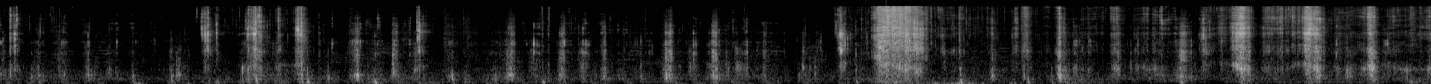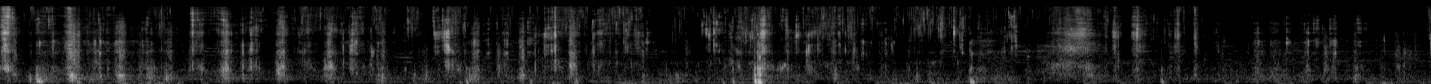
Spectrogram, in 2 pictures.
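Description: Close-miked mukbang eating: irregular crunching and chewing of food, with a louder, longer crunch about nine seconds in.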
